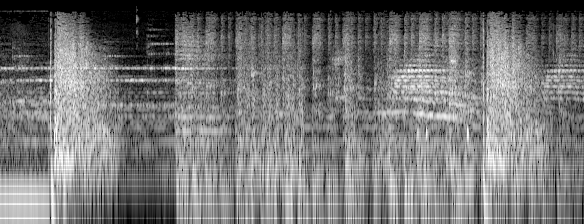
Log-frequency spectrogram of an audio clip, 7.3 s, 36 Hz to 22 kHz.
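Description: Canned 12-gauge shotgun blasts boom out as a few loud, sharp cracks, each trailing into a rumble, set over dense music with no voices.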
